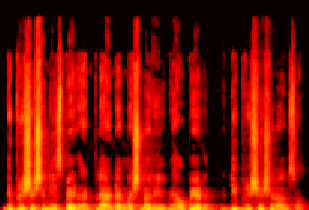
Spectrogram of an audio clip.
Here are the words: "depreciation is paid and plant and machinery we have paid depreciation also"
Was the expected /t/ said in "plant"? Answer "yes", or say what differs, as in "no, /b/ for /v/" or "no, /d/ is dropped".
yes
